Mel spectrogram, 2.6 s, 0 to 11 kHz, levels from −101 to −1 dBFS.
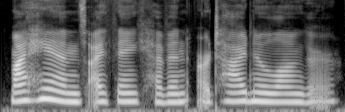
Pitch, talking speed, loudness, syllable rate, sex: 220 Hz, 210 wpm, -20 LUFS, 5.0 syllables/s, female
